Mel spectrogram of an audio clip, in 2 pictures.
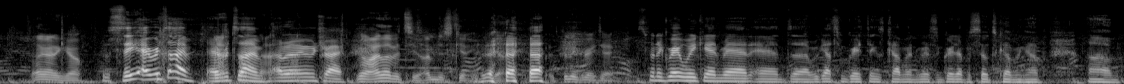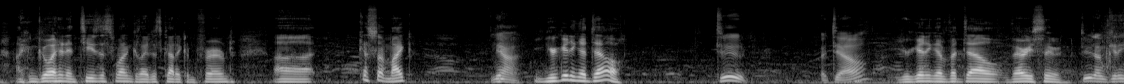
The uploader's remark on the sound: Live” From Bakersfield Comic-Con 2023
